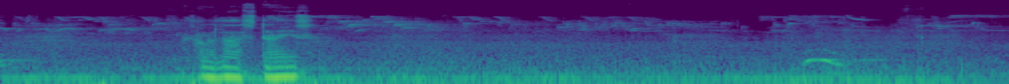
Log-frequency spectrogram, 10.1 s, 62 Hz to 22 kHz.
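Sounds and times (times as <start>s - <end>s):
small birds chirping and singing: 0.0s - 10.0s
steady low rumble: 0.0s - 10.0s
low hoot-like call: 8.0s - 8.8s.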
